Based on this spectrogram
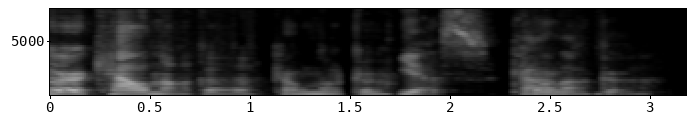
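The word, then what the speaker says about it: Kelnacca: Yeah, I thought they did a good job with is it Kelnaka or Kalnaka? Kalnaka. Yes, Kalnaka. It's spelled like Kel, but I think it's Cal.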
